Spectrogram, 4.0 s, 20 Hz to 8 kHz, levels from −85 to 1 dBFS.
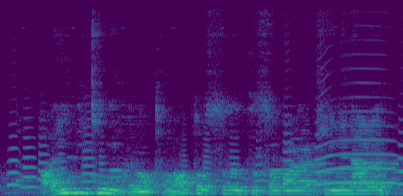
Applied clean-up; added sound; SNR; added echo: none; Brass instrument; 12 dB; reverberation time 0.6 s.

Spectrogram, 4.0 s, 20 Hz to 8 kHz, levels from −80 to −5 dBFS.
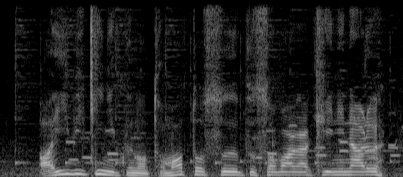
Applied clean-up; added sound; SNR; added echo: none; none; none; none.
